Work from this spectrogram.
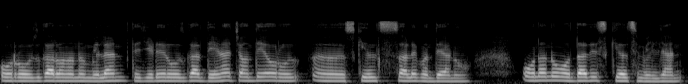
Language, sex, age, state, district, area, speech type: Punjabi, male, 30-45, Punjab, Jalandhar, urban, spontaneous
